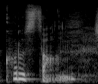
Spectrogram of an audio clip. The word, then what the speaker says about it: Coruscant: Básicamente es eso Y nos vamos a Coruscant, o como pronuncian en inglés, que me encanta, Coruscant.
